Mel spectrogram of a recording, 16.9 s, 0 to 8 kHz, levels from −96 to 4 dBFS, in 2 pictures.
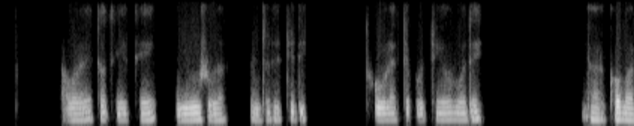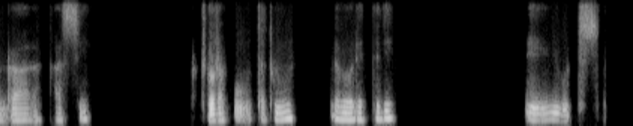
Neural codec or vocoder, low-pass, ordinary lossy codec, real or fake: codec, 24 kHz, 0.5 kbps, DualCodec; 7.2 kHz; Opus, 16 kbps; fake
